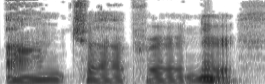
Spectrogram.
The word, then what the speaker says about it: entrepreneur: Entrepreneur 是一个名词，企业家或者创业家，叫做 entrepreneur, 重音在最后一个音节上，读作 entrepreneur, 是第一个人。那么第二个人呢，就是王凯所扮演的这样的一个人，他是一个 a handsome doctor, 一个非常帅的一个医生啊， handsome 形容词，非常帅的。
